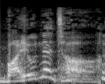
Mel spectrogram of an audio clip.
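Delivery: mock elated, euphoric game-announcer call-out. Imitating how the announcer calls out Bayonetta, mock-euphoric announcer call. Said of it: "Er sagt immer so richtig so schön euphorisch".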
